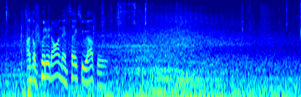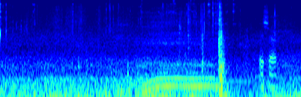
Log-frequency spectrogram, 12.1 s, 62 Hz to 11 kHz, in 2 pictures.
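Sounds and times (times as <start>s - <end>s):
car driving past: 2.5s - 4.8s.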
